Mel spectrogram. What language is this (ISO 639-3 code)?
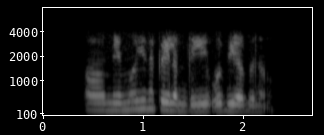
mni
